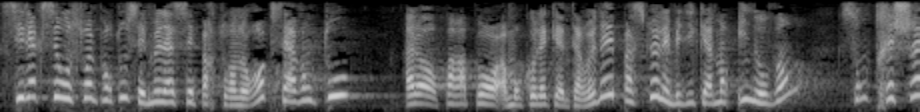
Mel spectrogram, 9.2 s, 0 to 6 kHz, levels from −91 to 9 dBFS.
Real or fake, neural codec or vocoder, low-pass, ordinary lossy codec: real; none; 5.4 kHz; none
